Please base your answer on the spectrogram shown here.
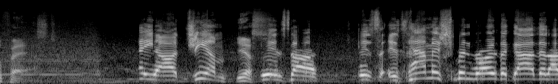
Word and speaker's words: Hamish: I called him Hamish, and finally one day somebody calls him Hamish, and I'm like Hamish, and he's like, well, yeah, that's actually how you pronounce my name. I'm like, you let me work together with you for a year? Exactly. Yes, a year. An entire year he let me pronounce his name wrong. So it's Hamish. Hamish, yes. And he's Australian. So Hamish.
